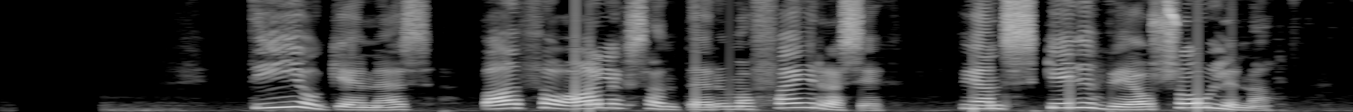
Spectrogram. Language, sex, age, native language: Icelandic, female, 50-59, Icelandic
